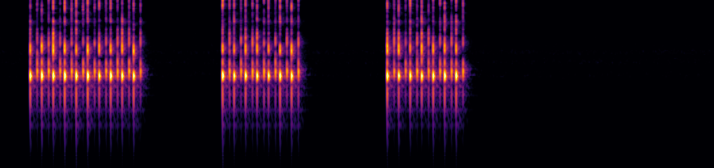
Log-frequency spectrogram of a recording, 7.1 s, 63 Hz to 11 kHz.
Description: Pulse dialling, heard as clicks on a phone line, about 9 pulses a second. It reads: 0 7 7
